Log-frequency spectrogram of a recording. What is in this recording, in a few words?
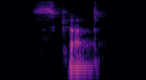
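"scut" English, British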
